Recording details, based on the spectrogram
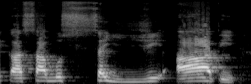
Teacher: اور یہ مد متصل ہے، 5 الف کے برابر کھینچنا ہے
